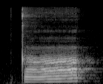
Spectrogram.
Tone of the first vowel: rising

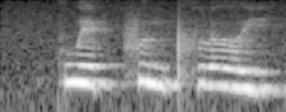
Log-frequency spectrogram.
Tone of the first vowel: low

